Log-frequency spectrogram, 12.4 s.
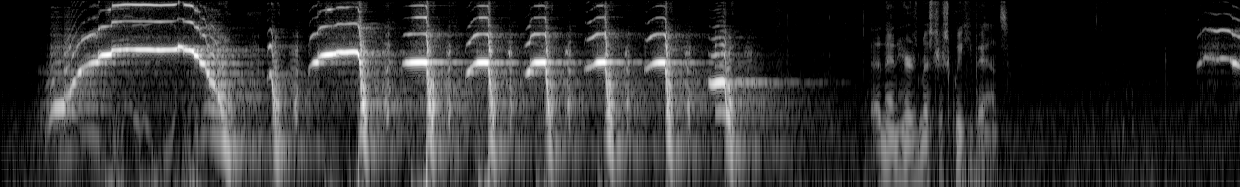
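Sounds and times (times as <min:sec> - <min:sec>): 
bull elk basic bugle with grunts: 0:00.5 - 0:07.8
speech: 0:09.1 - 0:10.3.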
